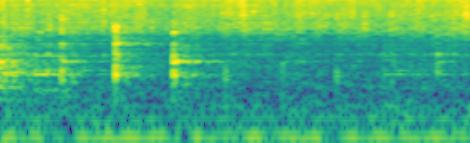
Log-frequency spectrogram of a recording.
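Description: Mustard seeds spluttering in hot oil, with curry leaves about to go in: sharp scattered pops and crackles over a steady, fairly close sizzle, no voices.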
